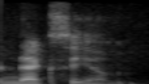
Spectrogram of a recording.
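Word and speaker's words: NXIVM: podcast called Allison After Nexium. Although you would never guess Nexium's pronounced that way if you look at it.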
